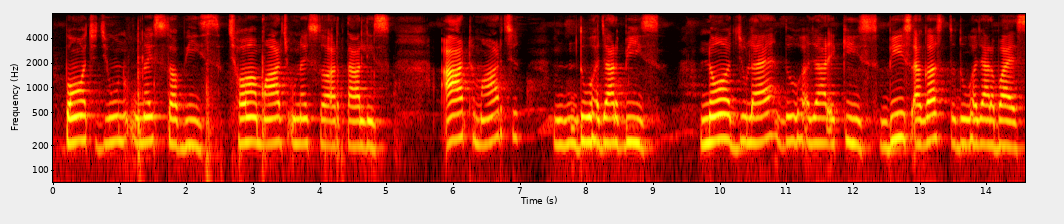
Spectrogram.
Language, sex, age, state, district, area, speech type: Maithili, female, 18-30, Bihar, Saharsa, rural, spontaneous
